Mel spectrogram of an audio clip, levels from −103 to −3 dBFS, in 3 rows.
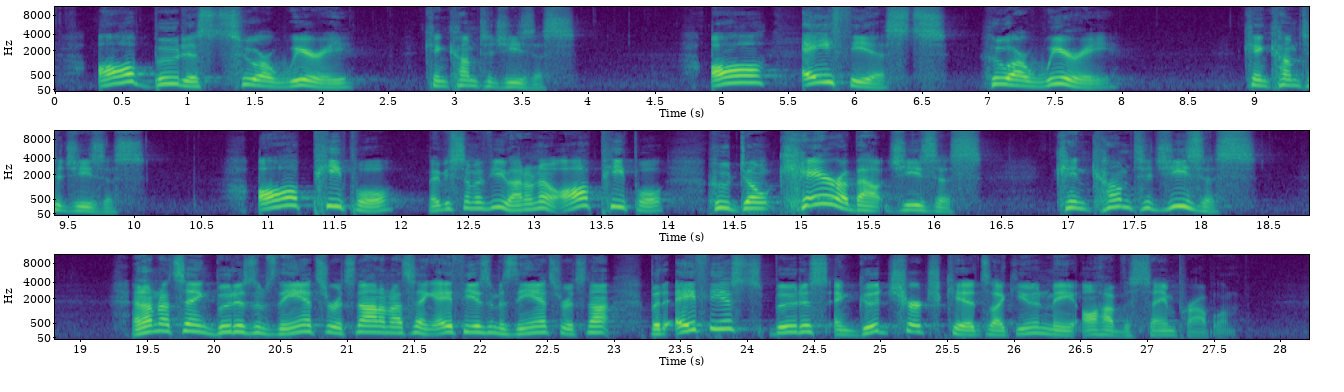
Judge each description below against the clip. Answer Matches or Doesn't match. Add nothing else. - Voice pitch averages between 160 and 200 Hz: Matches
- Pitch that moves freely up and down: Matches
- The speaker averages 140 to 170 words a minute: Matches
